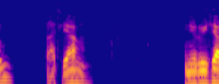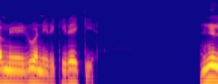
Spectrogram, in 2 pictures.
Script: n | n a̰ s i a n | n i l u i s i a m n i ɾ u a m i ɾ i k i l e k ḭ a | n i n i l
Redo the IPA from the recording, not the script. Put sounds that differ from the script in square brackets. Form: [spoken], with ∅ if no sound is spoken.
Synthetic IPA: n | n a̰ s i a [m] | n i [ɾ] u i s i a m n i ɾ u a [n] i ɾ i k i [ɾ] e k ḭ a | n i n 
